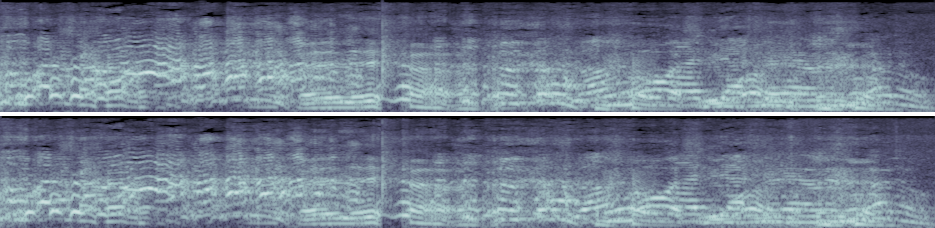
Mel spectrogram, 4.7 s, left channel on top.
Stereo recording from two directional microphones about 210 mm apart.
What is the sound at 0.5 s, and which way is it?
Snicker, 40° left (ahead or behind).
